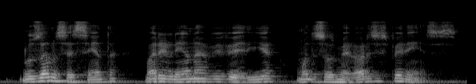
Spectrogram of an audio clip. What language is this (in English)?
Portuguese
